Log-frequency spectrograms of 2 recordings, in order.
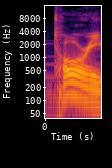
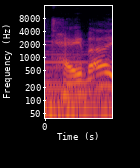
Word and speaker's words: Tava: that way sou T Tori by the way it's Tava you're pronouncing it wrong oh sorry Tori my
